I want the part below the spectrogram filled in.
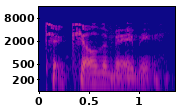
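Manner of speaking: ordinary delivery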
